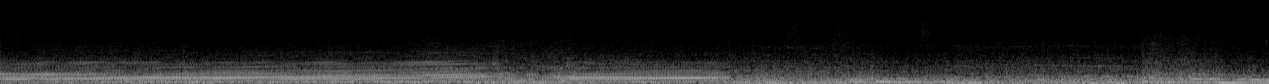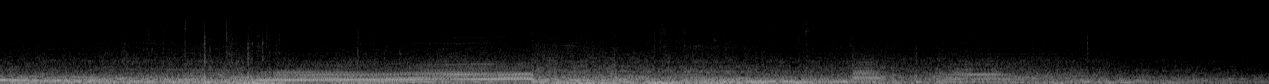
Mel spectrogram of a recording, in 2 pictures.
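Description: BMW E92 M3's 4.0-litre V8 driven hard, its revs climbing through several upshifts, dropping away in a long falling glide about halfway through, then climbing again before the sound fades out near the end.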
